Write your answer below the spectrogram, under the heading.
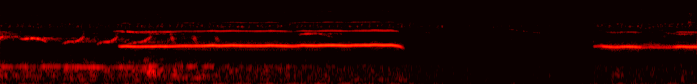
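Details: Feeding of white-tailed eagle chicks with fish at a Bory Tucholskie nest, Poland, the older chick aggressive; a steady, level high whistle held for about one and a half seconds, resuming after a pause, over faint noise.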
